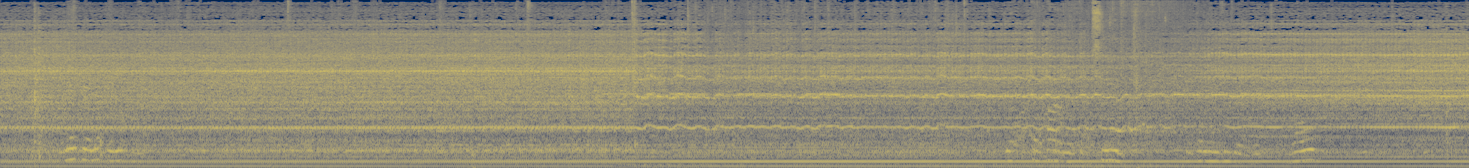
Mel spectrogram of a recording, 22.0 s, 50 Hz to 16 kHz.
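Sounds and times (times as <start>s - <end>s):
juicer motor humming: 0.0s - 22.0s
wavering motor whine: 0.0s - 22.0s.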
